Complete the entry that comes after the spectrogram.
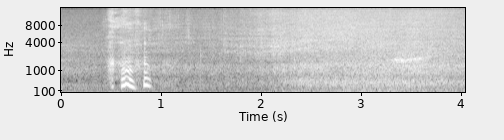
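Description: Ocean waves wash onto a beach at sunset on a Sunday in a steady, rushing surf that swells louder midway and continues throughout, with a brief voice-like sound near the start.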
